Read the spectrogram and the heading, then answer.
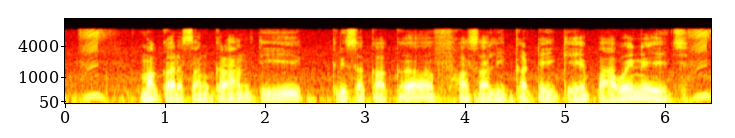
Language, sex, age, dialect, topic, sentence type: Maithili, male, 18-24, Southern/Standard, agriculture, statement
